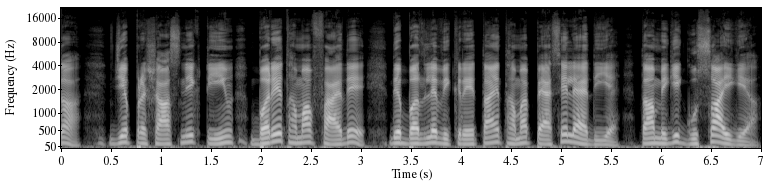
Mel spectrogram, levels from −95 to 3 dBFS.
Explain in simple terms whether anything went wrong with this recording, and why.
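Nothing went wrong here: the speech comes through as a steady, unbroken signal with no technical faults to point to at any moment.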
